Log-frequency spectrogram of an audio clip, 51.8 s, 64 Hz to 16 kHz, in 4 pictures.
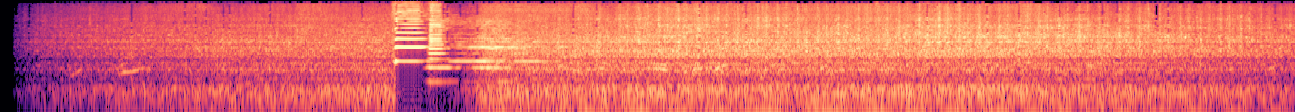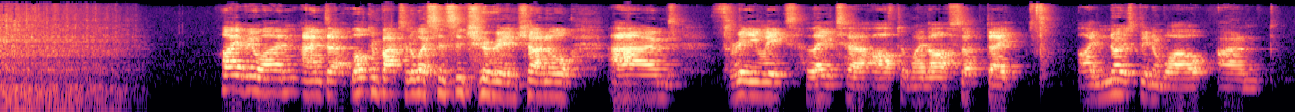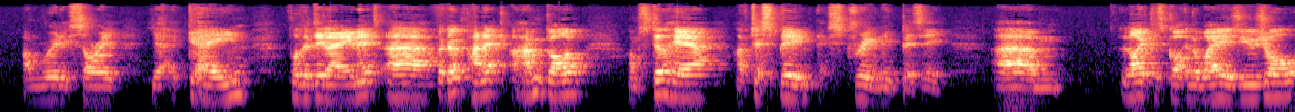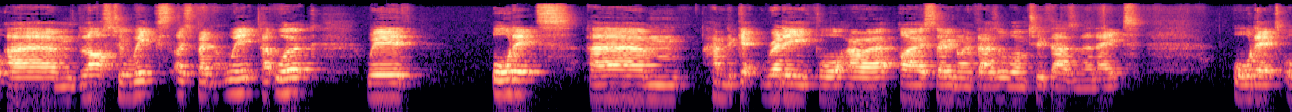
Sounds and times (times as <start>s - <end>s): Train: 0.2s - 14.4s.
